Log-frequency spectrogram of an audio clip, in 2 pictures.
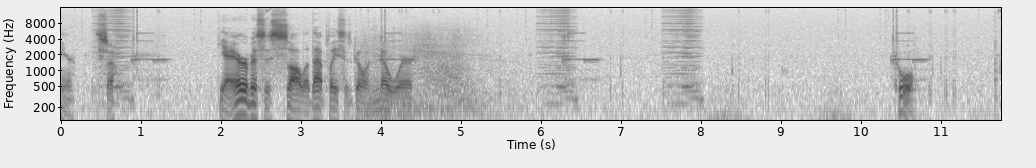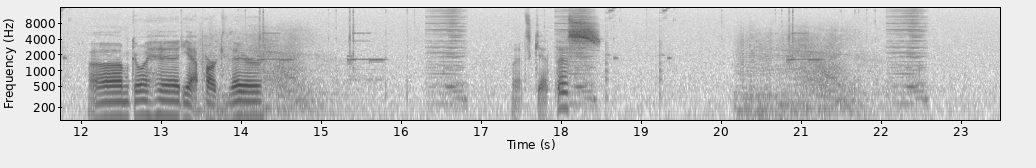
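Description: Short electronic interface beeps sound now and then.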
